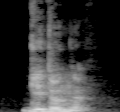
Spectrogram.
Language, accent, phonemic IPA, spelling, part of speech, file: French, Canada, /ɡi.dun/, guidoune, noun, LL-Q150 (fra)-guidoune.wav
- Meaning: prostitute, whore, slut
